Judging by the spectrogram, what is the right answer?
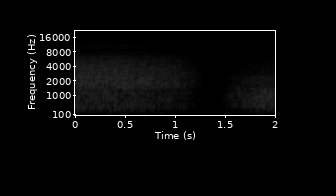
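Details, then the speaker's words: VMAC VR70/VR150 underhood truck air compressor switched off at control box; soft, steady rush of air venting a couple of seconds then cutting off as separator tank pressure blows down; normal shutdown blowdown. "To turn the system off, just simply hit the off button and you'll hear the pressure blow down out of the separator"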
